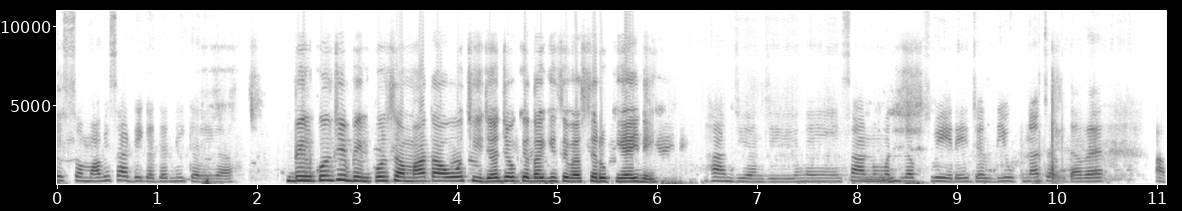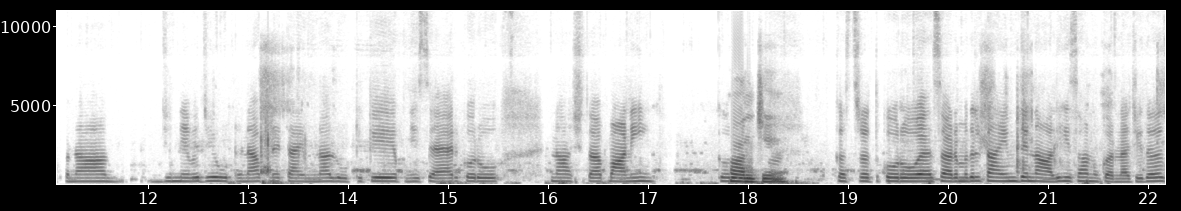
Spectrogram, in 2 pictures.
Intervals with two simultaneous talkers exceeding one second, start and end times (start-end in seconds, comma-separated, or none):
none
